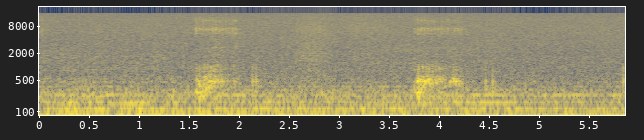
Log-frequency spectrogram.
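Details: Senior shelter-adopted cat Heidi purrs while being massaged, August 2021: a continuous low, throaty purr that swells slightly in the middle, broken by two brief rustling touches.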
